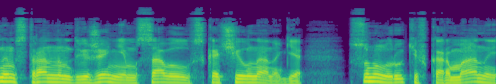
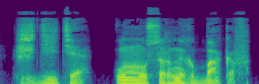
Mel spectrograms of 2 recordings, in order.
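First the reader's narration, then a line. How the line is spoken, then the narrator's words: Whispering. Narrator (Russian): прошептал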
